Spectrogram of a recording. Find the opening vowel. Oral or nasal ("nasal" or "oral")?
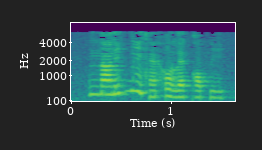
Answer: nasal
